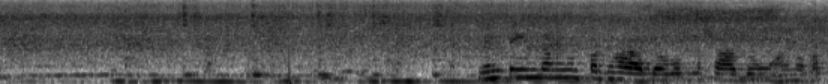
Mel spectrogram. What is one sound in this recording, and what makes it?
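A spatula scrapes and stirs against a frying pan.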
